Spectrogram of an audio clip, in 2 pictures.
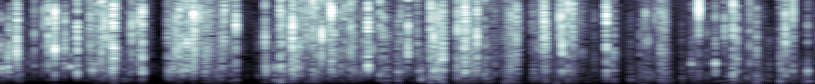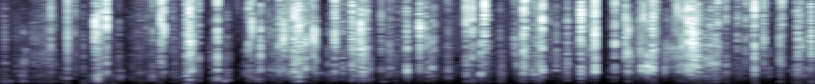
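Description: A pleated, thin, clear plastic sheet is stretched and folded by fingertips, giving a steady stream of dense, bright crinkling and crackling. The sharp bursts come in quick irregular clusters with almost no low end, each snapping off with no ring.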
